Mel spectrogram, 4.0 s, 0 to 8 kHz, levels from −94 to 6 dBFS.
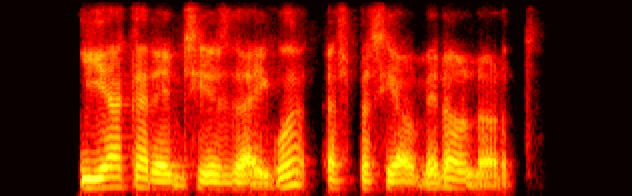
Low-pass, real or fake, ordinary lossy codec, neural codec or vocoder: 7.2 kHz; real; Opus, 16 kbps; none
